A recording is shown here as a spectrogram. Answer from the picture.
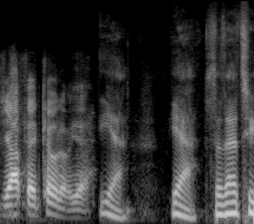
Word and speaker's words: Yaphet Kotto: Yes, I believe it's Yaphet Kodo. I That's know Yaphet Kotto? I'm mispronouncing his name. Yes. No, it's Yaphet Kotto, yeah.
